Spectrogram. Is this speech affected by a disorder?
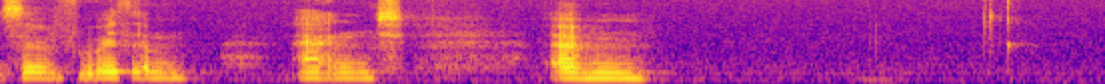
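Yes: cerebral palsy; left-sided muscle tension; very minor.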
